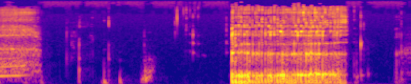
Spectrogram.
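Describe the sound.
A single loud, low burp lasting about half a second, preceded by a few faint, short mouth sounds and followed by quiet.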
